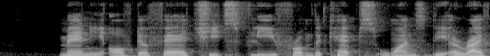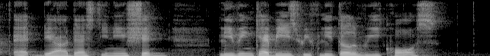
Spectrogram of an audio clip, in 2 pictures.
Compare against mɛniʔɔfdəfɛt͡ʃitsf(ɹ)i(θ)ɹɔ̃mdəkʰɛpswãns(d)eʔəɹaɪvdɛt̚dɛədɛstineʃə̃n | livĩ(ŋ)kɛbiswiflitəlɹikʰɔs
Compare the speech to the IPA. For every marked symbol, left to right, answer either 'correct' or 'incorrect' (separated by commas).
incorrect, incorrect, correct, correct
